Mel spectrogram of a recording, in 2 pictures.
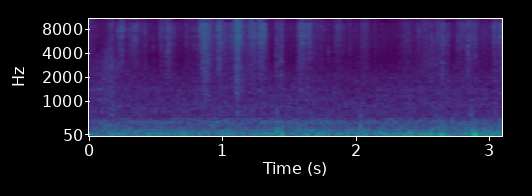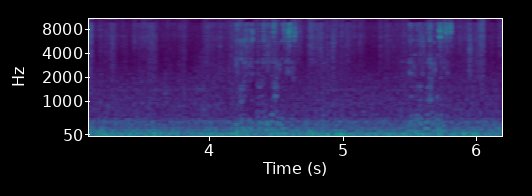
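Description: Tesla electric car's steady low road and tyre noise heard from inside the cabin while driving.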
